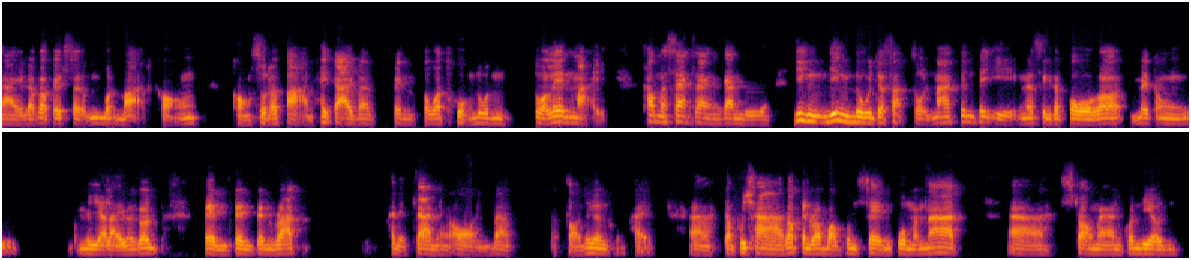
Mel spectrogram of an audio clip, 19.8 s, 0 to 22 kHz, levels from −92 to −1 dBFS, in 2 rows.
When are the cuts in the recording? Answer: none

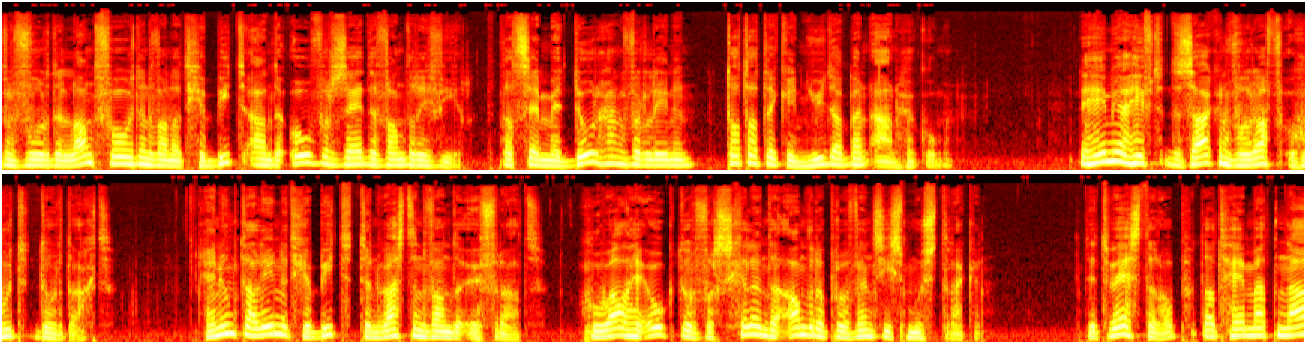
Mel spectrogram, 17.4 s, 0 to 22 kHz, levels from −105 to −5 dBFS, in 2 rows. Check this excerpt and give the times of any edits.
none

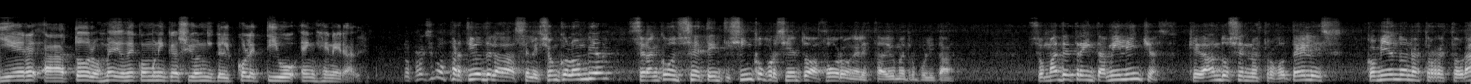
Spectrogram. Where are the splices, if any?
cut 1; at 11.8 s

